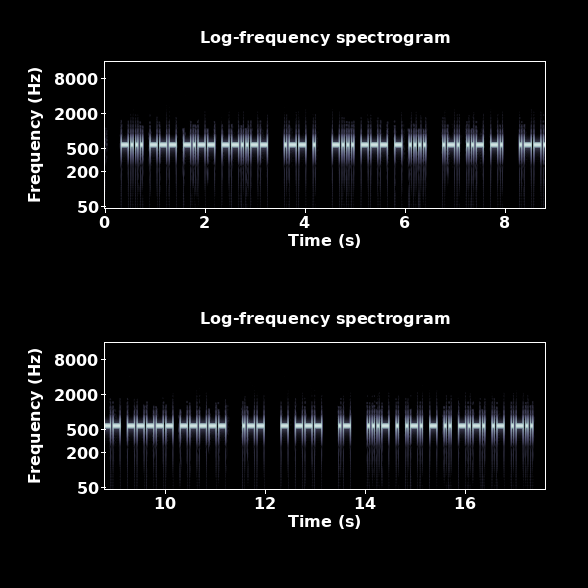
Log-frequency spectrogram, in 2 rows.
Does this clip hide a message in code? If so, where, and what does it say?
Yes: Morse code from 0.3 to 17.4 s, heard as a keyed tone, about 25 wpm, 590 Hz. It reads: BOY, WE BOTH RUN 100 W TO A VERTICAL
